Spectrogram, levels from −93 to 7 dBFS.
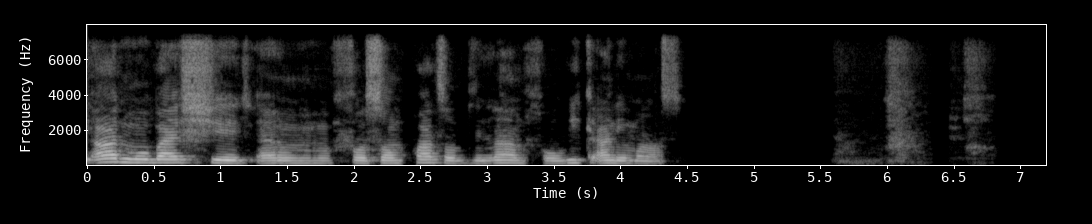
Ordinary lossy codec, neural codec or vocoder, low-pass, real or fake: none; vocoder, 22.05 kHz, 80 mel bands, WaveNeXt; 7.2 kHz; fake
